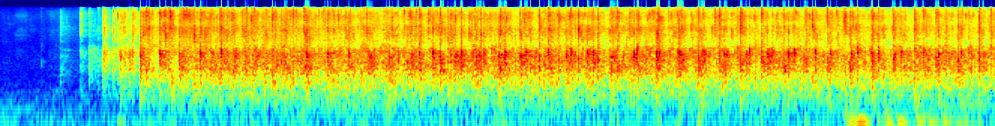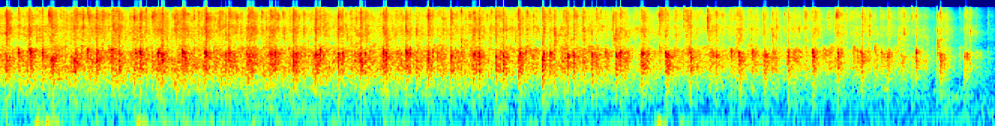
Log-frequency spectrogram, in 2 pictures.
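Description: Concert audience applauding: loud, steady clapping that breaks out about a second and a half in, after the orchestra's final note dies away, and cuts off suddenly near the end.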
